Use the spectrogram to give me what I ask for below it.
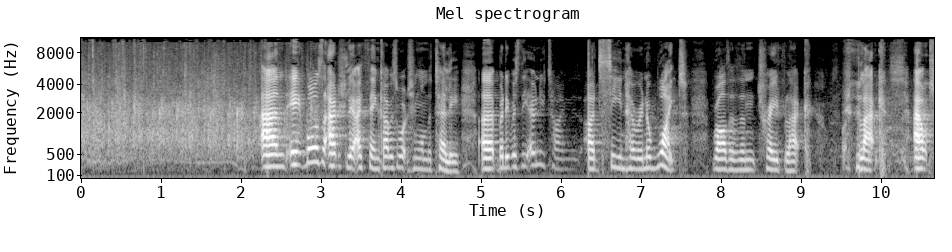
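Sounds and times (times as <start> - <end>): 
applause from a sizable crowd before an event: 0.0 - 2.6
speech: 2.3 - 10.6.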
